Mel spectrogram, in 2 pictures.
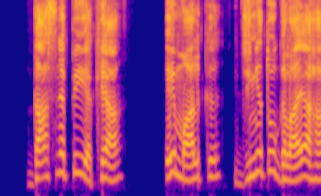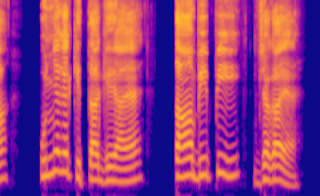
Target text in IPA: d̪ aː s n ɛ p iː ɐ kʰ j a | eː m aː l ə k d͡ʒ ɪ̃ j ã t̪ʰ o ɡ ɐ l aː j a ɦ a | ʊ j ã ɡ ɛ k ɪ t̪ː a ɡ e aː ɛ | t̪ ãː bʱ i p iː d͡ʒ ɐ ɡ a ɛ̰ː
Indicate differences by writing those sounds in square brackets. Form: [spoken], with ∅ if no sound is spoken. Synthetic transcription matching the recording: d̪ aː s n ɛ p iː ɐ kʰ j a | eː m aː l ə k d͡ʒ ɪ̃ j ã [t̪] o ɡ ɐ l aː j a ɦ a | ʊ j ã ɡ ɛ k ɪ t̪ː a ɡ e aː ɛ | t̪ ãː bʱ i p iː d͡ʒ ɐ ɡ a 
